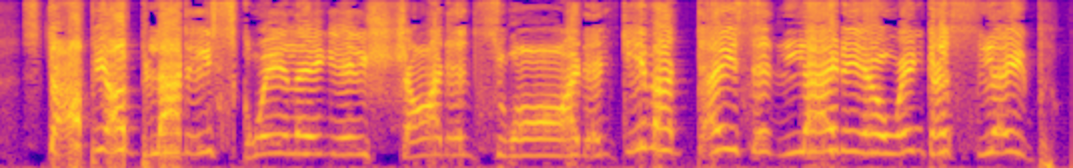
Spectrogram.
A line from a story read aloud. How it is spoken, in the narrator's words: twice the voice of a crow screamed down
